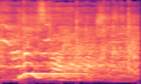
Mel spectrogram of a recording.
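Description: A woman sings into a microphone over the band.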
